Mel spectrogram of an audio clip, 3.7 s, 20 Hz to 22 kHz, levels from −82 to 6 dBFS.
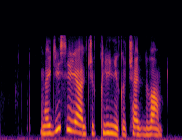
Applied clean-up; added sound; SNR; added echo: neural diffusion model UNIVERSE++.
